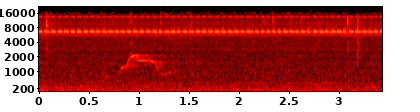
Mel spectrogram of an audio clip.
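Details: Wintertime common pauraque gives a single whistled phrase that rises quickly, holds briefly, then drops away. A constant shrill cricket tone and a crackling campfire fill the background.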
